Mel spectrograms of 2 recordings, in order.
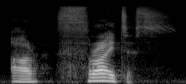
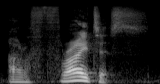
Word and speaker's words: arthritis: as you can see the word arthritis is divided into three parts R thus and the focus or the stress is On th so you say arthritis arthritis arthritis good so what is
